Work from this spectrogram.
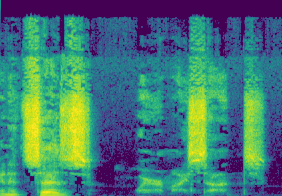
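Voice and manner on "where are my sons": hushed, close whisper. Voicing a figure who speaks to a returning player from behind: whisper in the ear. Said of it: "you hear a whisper directly in your ear".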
